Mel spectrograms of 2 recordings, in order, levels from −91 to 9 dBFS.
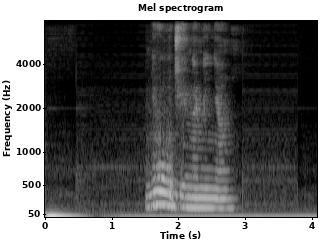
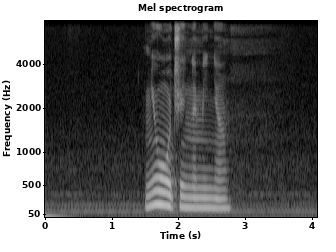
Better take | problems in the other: second | noise reduction (neural separator model SepFormer DNS4)

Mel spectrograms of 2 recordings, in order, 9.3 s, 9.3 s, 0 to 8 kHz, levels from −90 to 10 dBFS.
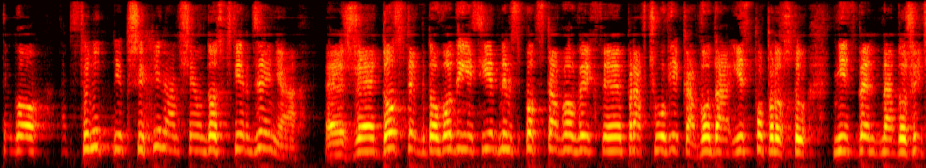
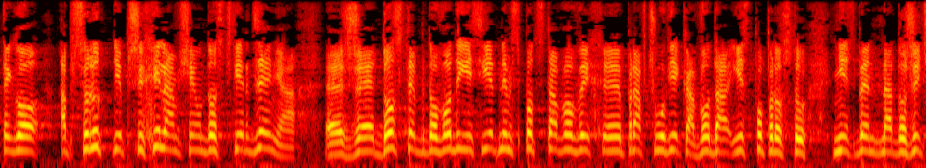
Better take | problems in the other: second | noise reduction (neural mask model DeepFilterNet 3)

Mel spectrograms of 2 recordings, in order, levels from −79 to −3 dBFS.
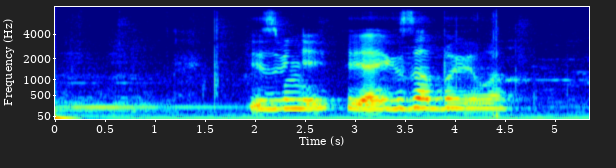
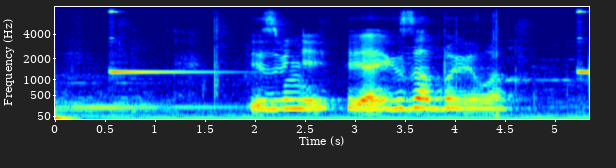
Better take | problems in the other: first | background sound (Glockenspiel); 7 dB below the speech

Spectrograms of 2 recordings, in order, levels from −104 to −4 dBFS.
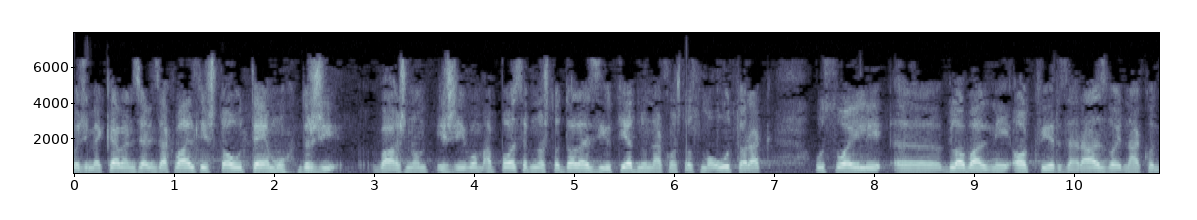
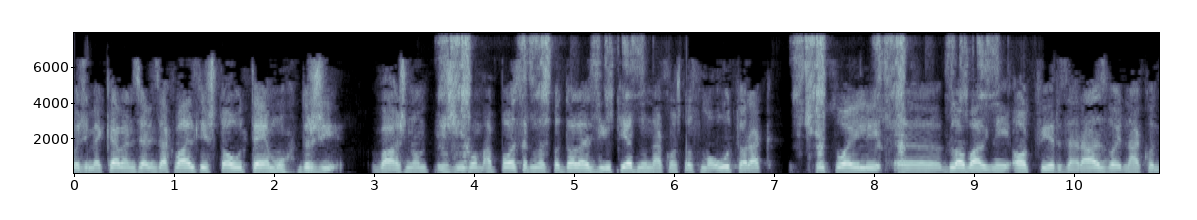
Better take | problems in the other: first | noise reduction (neural mask model Resemble Enhance denoiser)

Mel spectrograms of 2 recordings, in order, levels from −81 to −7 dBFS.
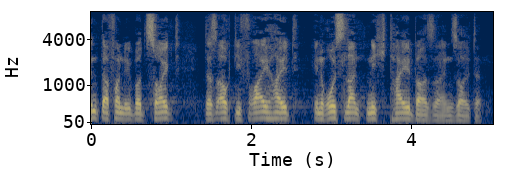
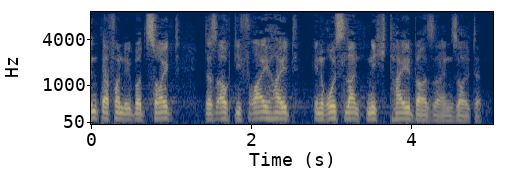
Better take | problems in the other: first | noise reduction (neural separator model SepFormer DNS4)

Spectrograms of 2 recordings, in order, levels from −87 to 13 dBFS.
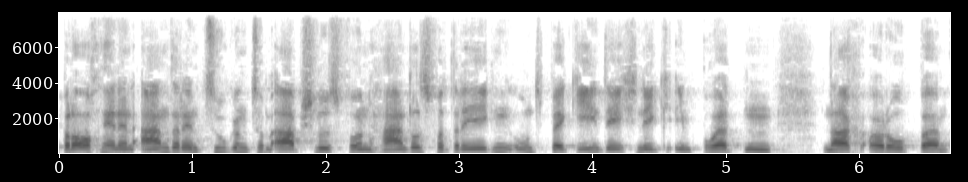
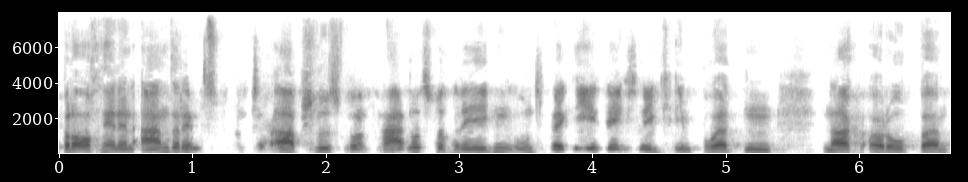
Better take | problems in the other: first | noise reduction (neural mask model Resemble Enhance denoiser)

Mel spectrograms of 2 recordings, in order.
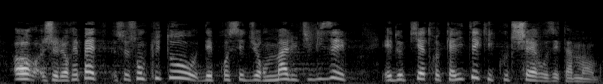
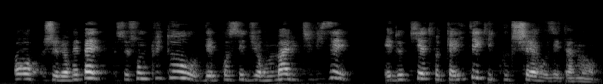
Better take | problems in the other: first | noise reduction (neural mask model DeepFilterNet 3)

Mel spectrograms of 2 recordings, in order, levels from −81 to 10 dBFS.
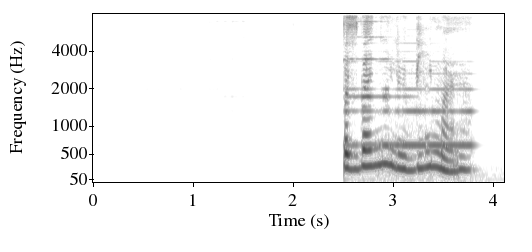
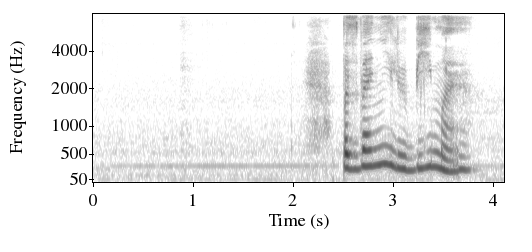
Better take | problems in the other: second | noise reduction (neural mask model RNNoise)

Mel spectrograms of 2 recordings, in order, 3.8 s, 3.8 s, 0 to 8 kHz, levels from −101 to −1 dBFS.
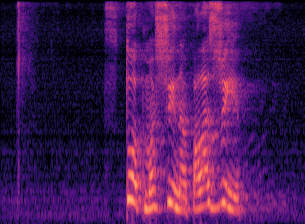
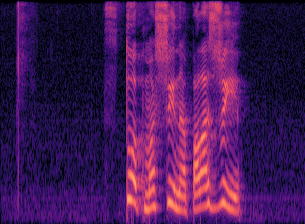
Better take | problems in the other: second | room echo; dies away in 0.9 s

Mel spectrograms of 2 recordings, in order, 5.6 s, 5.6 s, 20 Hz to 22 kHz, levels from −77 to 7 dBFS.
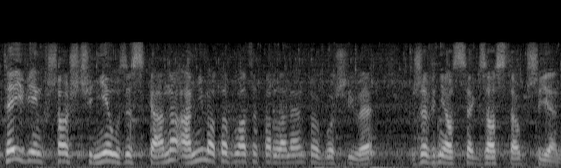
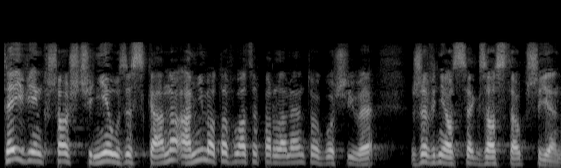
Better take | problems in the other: second | background sound (Sink (filling or washing) / Water tap, faucet); 15 dB below the speech

